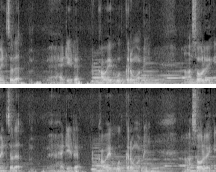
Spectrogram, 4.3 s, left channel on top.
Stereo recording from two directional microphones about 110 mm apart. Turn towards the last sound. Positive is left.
turn(degrees=15)  # may be behind; listen again after turning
